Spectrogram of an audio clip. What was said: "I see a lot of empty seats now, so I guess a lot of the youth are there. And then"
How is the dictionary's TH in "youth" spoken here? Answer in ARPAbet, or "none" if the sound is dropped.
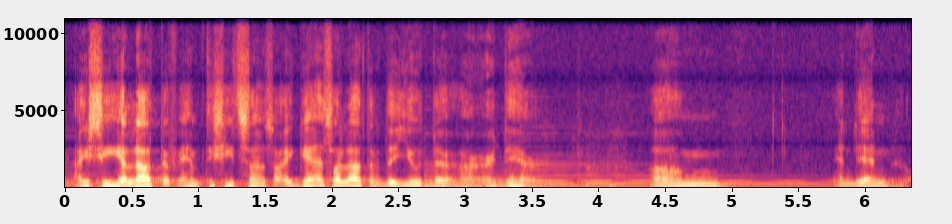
T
